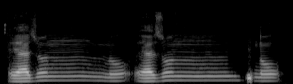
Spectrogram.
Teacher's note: নুনের পরে তাজদিদ এসছে, তাই এখানে গুণনা করা ওয়াজিব।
